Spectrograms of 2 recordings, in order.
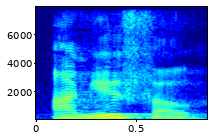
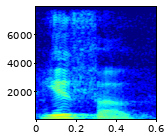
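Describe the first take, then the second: First: "ufo" said as one word, you-foh; "ufo" run together as you-foh. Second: "ufo" said as one word, you-foh again; "ufo" pronounced as you-foh. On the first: Acted. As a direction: say "ufo" like a word, not letters. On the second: A narrator's reading. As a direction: repeat "ufo" as a single word. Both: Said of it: "She said it like ufo".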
